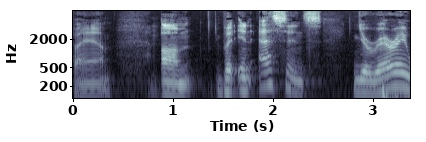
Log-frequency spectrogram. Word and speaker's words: Nyerere: Nyerere.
